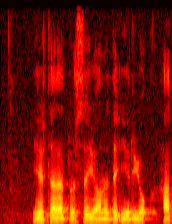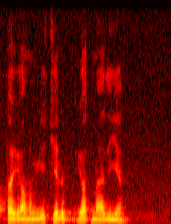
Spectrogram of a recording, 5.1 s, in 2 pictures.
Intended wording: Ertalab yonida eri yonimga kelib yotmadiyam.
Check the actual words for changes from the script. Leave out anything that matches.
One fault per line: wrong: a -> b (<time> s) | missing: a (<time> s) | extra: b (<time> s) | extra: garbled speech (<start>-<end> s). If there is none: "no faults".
extra: tursa (1.0 s)
extra: yo‘q Hatto (2.1 s)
